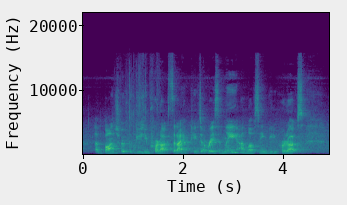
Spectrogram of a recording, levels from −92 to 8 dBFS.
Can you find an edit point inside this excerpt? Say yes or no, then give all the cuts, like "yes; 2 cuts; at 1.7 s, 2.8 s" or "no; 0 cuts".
no; 0 cuts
